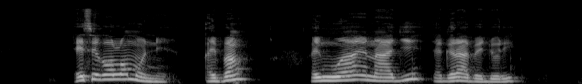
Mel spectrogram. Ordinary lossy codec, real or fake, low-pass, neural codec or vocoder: none; real; 14.4 kHz; none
